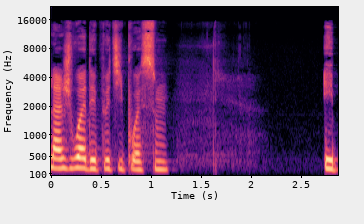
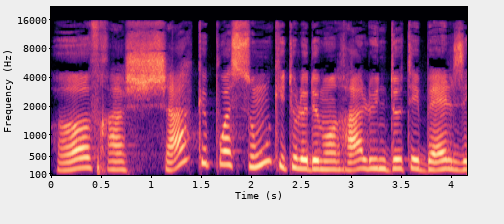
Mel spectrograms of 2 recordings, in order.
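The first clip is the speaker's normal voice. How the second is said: grave octopus voice; 3 dB louder than usual. Acted. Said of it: "dit Octopus d'une voix grave".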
